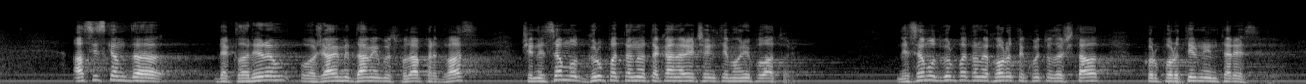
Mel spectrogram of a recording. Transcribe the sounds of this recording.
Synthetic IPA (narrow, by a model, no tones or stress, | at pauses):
asiskəmd̪ɐ | d̪ɛklˠɐɾiɾəmʊvɐʒaɛmid̪amiːɡospod̪apɾɛd̪vas | t͡ʃɛnɛsɤmod̪̚ɡɾupət̪ənɐt̪ɐkanɐɾɛt͡ʃɛnit̪ɛmɐnipʊlˠat̪oɾi | nɛsəmod̪̚ɡɾupət̪ənɐxɔɾɐt̪əkoit̪ʊzɐʃt̪i̥t̪avɐt̪̚ | koɾpoɾɐt̪ivniːnt̪ɛɾɛsi̥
